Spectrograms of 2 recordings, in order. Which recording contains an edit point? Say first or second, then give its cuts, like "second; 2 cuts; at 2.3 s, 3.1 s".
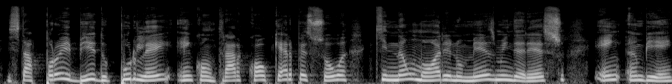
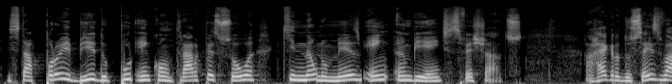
second; 4 cuts; at 1.3 s, 2.0 s, 3.2 s, 3.6 s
